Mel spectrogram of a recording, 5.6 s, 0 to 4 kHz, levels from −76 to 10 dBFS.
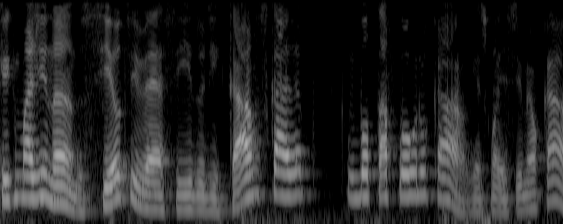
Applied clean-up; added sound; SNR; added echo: none; none; none; none.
